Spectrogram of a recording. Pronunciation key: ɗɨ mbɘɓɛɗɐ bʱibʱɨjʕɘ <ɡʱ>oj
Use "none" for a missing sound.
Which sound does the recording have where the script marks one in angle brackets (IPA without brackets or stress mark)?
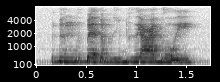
ɡ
